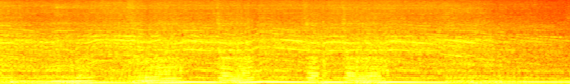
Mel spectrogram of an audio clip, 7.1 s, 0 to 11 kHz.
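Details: Ford Ranger 2.3 truck revved: surges and sags unevenly, sputtering and bogging instead of climbing cleanly, despite a cleaned MAF, throttle body and air filter and new plugs, wires, coil pack, PCV valve and TPS. A vacuum line was found disconnected. Cause unknown.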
